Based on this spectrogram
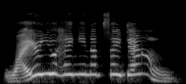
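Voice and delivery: high, loud creature voice; loud peculiar creature; loud strange voice. A narrator's reading. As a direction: boom it out at the dangling bat. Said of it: "a loud voice said".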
